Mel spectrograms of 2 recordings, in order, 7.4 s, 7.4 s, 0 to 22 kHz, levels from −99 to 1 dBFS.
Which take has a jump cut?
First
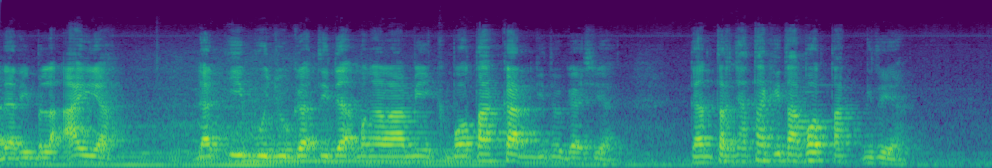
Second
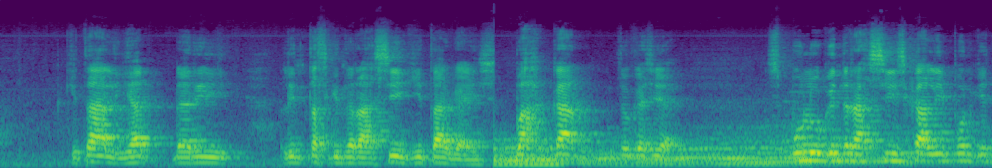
second; 1 cut; at 3.7 s

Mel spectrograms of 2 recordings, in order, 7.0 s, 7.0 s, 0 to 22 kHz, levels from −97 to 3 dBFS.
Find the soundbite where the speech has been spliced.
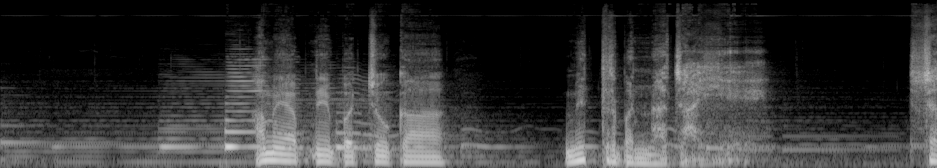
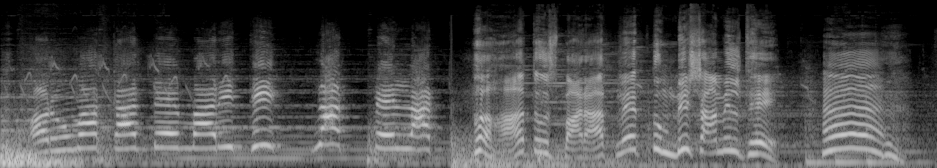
second; 1 cut; at 3.4 s

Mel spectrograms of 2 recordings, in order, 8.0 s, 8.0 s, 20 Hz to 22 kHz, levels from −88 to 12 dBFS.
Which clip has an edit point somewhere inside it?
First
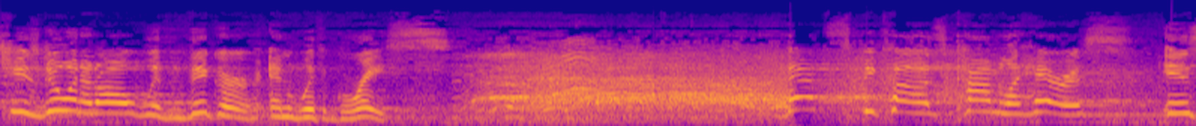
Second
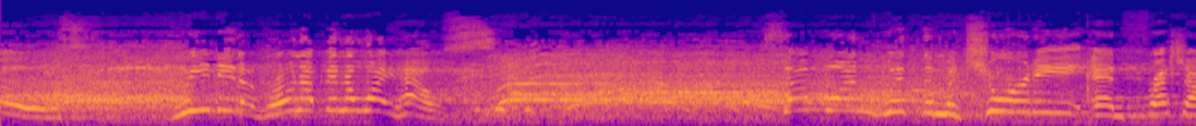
first; 1 cut; at 5.0 s

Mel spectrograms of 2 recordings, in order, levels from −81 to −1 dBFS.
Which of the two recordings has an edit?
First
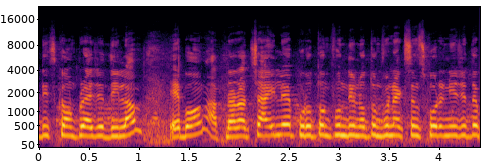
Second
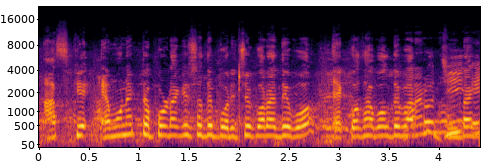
second; 1 cut; at 2.8 s

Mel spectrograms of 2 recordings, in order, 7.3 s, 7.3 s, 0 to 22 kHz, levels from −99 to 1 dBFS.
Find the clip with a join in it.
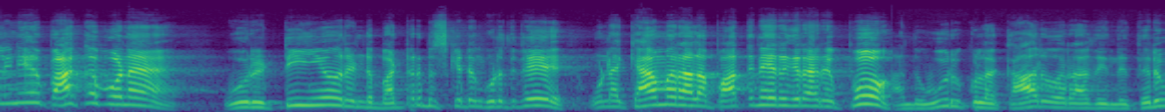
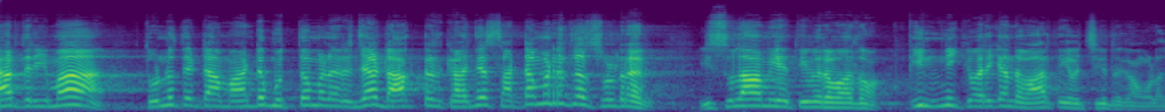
first; 1 cut; at 5.6 s

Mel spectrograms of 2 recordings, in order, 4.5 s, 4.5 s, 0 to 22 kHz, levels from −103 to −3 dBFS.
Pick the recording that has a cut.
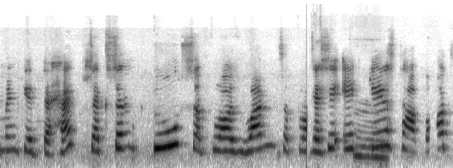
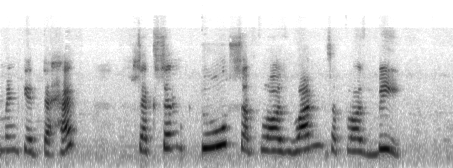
first; 2 cuts; at 0.8 s, 3.0 s

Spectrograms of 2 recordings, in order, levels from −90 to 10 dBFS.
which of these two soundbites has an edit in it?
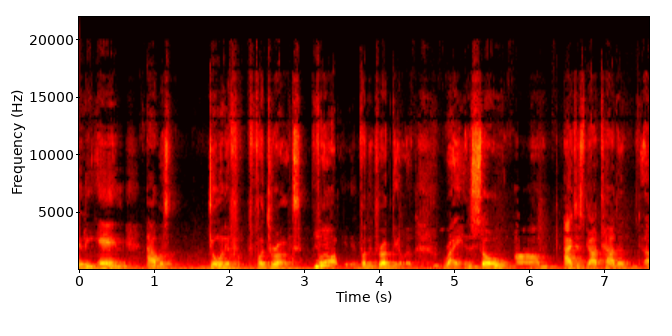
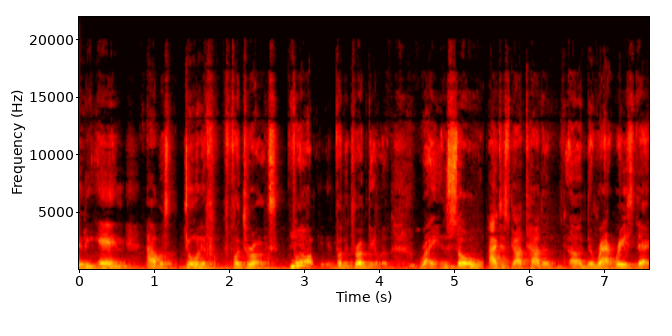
second; 2 cuts; at 1.3 s, 5.4 s

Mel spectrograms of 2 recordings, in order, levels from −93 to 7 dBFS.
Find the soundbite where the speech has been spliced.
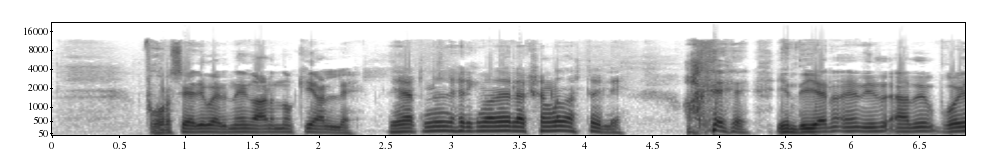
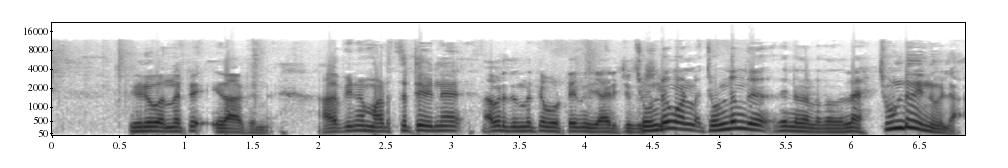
first; 1 cut; at 2.4 s

